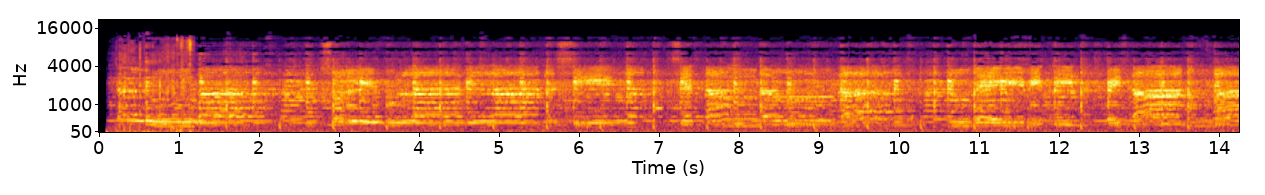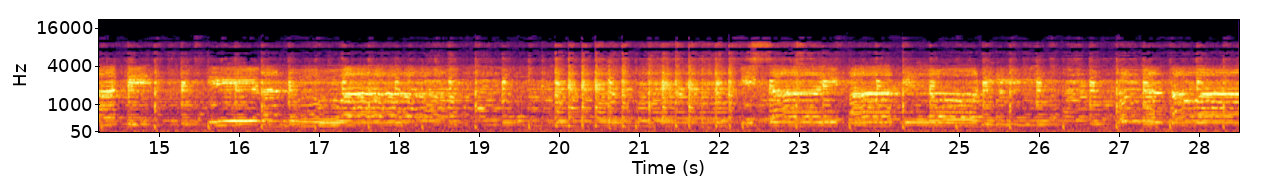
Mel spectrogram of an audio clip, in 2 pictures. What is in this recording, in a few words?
fijian music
